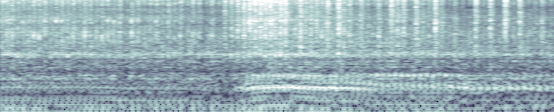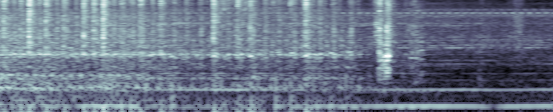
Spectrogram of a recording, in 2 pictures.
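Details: Old monster snowblower's small single-cylinder engine, stored winterized for years, started on choke with starting spray through the air-filter vent after showing good compression; it catches and runs with a quick, fairly even putter of about four beats a second, running normally.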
